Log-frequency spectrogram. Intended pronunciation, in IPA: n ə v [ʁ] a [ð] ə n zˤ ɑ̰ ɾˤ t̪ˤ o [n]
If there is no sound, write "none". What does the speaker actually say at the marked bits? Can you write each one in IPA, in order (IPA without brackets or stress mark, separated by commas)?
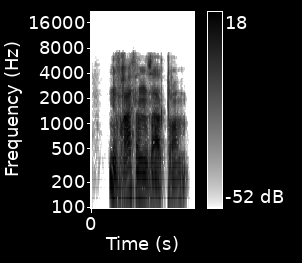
ʁ, θ, m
